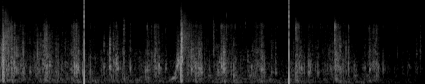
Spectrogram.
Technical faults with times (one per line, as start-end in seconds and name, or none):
0.84 file header played as audio
2.89 file header played as audio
